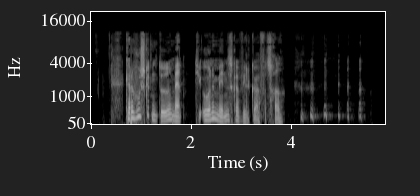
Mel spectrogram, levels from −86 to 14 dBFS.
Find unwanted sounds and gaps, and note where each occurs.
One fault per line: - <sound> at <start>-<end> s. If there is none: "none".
- laugh at 4.1-5.5 s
